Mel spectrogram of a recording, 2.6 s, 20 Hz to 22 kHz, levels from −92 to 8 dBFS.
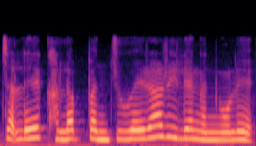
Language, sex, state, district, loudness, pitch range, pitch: Wancho, female, Arunachal Pradesh, Longding, -12 LUFS, 220-250 Hz, 235 Hz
